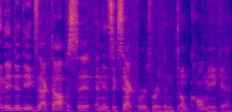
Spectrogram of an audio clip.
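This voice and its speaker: A man's medium-pitched voice with an American accent, very fast pace and ordinary pitch variation. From Omaha, Nebraska. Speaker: college football podcast co-host. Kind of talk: casual chat.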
